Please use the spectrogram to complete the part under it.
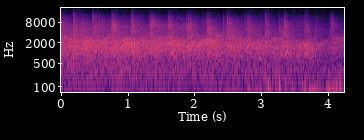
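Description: A church congregation at an Easter Sunday service breaks into sustained applause, a dense even wash of many hands that slowly fades toward the end.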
